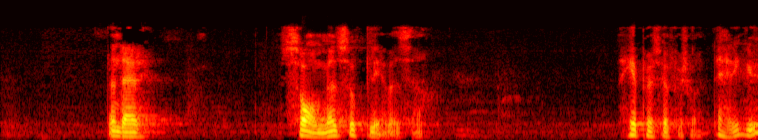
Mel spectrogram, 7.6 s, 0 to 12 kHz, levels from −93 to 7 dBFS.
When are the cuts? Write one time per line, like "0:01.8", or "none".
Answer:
none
